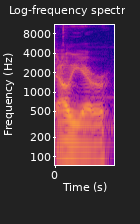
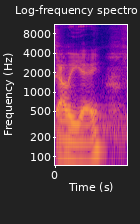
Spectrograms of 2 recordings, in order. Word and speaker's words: Allier: He calls it Allier, but it's Allier.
